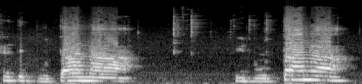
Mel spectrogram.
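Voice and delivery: low, slow exasperated swearing; frustrated curse. Real, not acted. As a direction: drag the curse out in dismay. Crash, frustrated cursing.

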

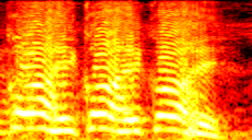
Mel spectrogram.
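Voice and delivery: high loud panicked urging; being chased. Real, not acted. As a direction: urge them to run in panic.

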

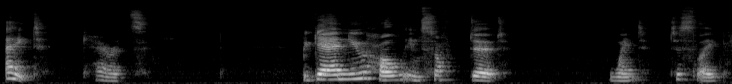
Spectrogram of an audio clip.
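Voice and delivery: put-on unhurried reading for children; storybook reading. A narrator's reading. Narrator reading a picture book to children, gently paced. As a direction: read a picture book aloud to little ones.

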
